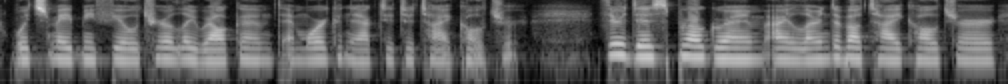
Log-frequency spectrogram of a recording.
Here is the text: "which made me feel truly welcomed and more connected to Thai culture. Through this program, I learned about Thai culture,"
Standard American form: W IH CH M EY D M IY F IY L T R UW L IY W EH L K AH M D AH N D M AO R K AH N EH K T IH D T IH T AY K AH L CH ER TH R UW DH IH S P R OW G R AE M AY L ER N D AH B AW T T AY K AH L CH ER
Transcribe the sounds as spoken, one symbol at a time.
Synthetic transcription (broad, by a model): W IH CH M EY D M IY F IY L T R UW L IY W EH L K AH M D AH N M AO R K AH N EH K T IH D T IH T AY K AH L CH ER TH R UW DH IH S P R OW G R AE M AY L ER N D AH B AW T T AY K AH L CH ER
